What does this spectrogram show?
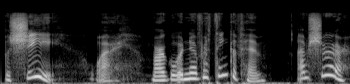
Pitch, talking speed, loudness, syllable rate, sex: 255 Hz, 170 wpm, -17 LUFS, 5.6 syllables/s, female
